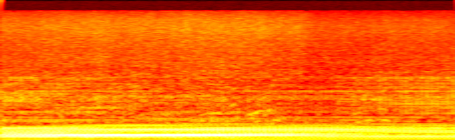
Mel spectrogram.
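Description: Distorted electric guitar and bass holding one sustained, droning chord through the stage amplifiers, steady and without drum hits.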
